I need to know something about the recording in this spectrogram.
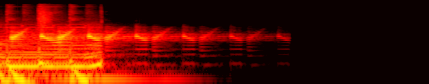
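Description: A backing track with metal jaw harp (demir kopuz) twangs over a low drone stops abruptly about a second in, leaving a few jaw harp twangs with short sliding overtones that fade out by about three seconds in.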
